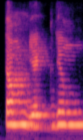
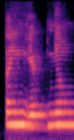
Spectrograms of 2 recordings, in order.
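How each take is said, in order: First: The first word ends in a full m sound. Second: The first word ends in a nasal glide. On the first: The speaker calls it wrong. "తం యజ్ఞం అని చదవకూడదు" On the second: The speaker calls it right. "తై యజ్ఞం అని చదవాలి"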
